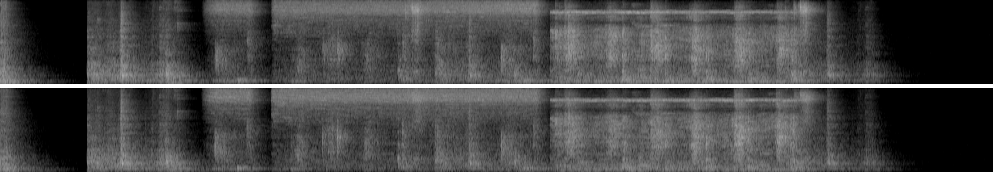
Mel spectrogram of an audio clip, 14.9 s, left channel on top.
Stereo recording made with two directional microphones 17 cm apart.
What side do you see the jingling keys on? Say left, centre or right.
centre.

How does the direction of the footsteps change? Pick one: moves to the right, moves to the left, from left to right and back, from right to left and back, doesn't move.
from right to left and back.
